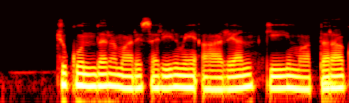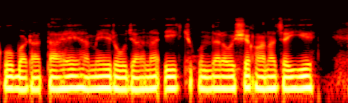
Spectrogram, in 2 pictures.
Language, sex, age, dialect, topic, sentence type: Hindi, male, 18-24, Marwari Dhudhari, agriculture, statement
